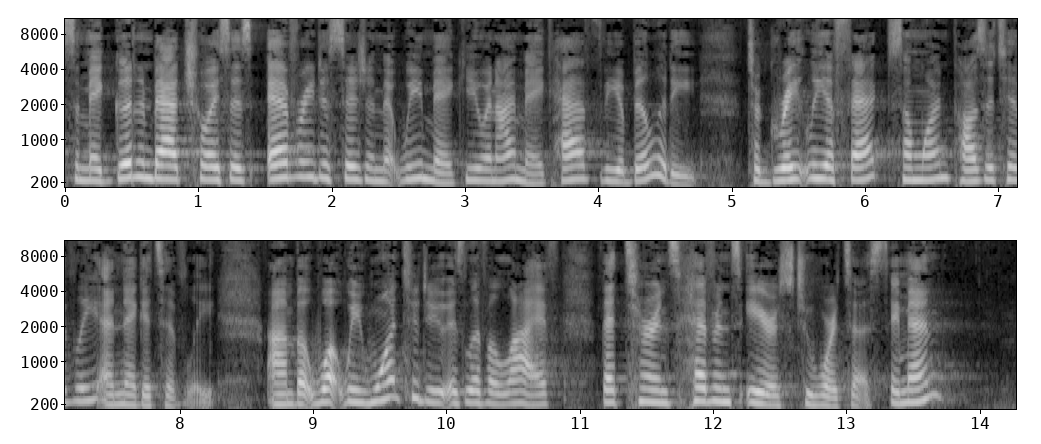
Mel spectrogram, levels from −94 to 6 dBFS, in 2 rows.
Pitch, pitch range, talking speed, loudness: 235 Hz, 210-250 Hz, 180 wpm, -21 LUFS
